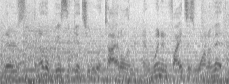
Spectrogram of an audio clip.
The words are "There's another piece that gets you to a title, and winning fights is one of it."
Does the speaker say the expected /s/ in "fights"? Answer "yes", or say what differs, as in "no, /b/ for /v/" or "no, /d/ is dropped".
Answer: yes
